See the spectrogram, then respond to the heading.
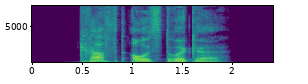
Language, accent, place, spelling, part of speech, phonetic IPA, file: German, Germany, Berlin, Kraftausdrücke, noun, [ˈkʁaftˌʔaʊ̯sdʁʏkə], De-Kraftausdrücke.ogg
- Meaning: nominative/accusative/genitive plural of Kraftausdruck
